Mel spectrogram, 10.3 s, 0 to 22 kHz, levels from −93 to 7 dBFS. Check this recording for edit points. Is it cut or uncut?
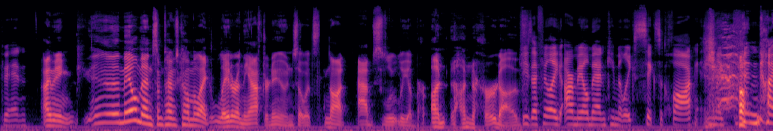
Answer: cut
